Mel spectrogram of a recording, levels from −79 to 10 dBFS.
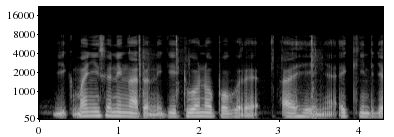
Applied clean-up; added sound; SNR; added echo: neural mask model RNNoise.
